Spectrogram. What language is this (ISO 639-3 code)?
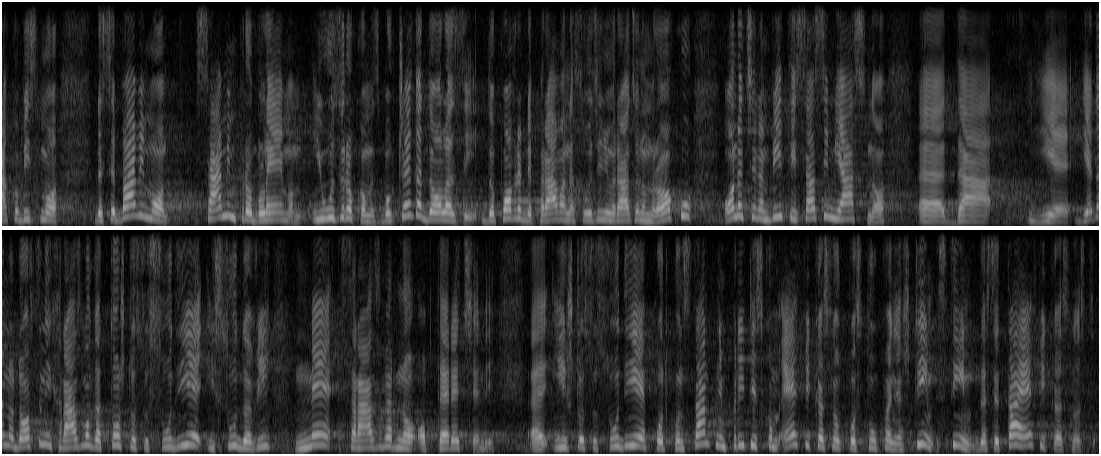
srp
